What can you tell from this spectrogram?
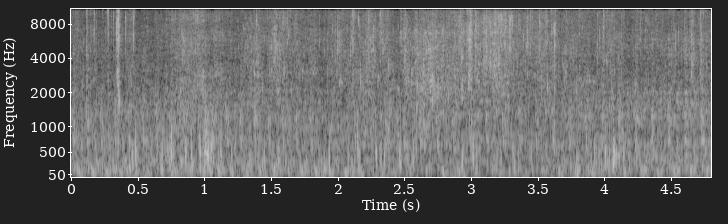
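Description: Engine of an outrigger fishing boat running steadily with a rapid low pulse, with wind buffeting the microphone.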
